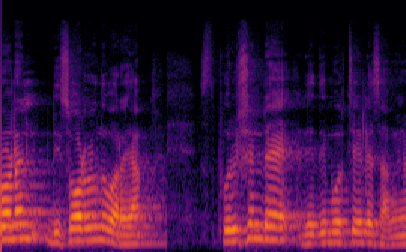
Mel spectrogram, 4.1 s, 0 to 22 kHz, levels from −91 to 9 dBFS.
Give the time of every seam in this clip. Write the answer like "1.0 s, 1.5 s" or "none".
1.5 s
